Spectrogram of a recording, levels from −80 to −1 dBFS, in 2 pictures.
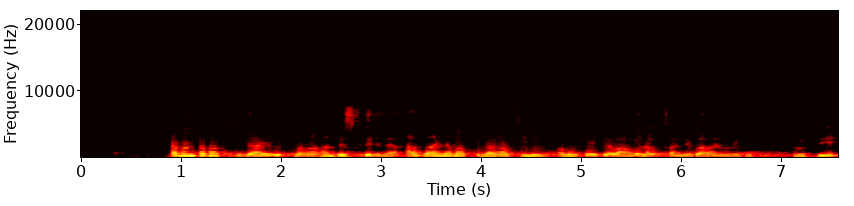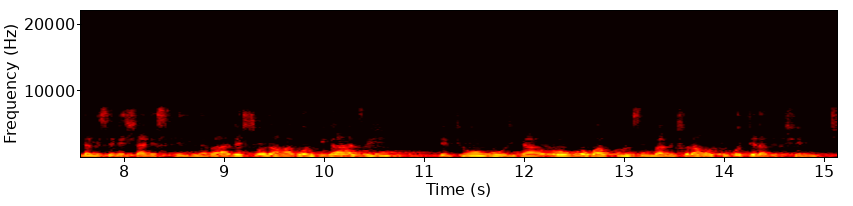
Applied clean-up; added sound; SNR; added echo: neural separator model SepFormer DNS4.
